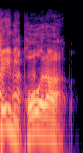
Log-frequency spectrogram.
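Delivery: loud commanding call to Jamie; Joe Rogan impression. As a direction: bark the request. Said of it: "Joe Rogan".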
